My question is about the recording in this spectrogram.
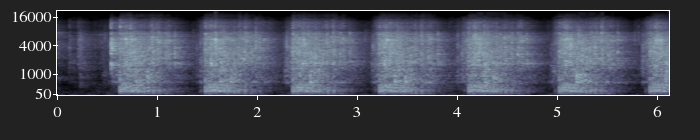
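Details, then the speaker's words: Echo SRM 225 line trimmer with a brand new spark plug fitted and compression feeling adequate: steady pull-cord rasps about once a second with no firing or catch. It cranks but never starts. "well still nothing uh maybe now we know why the pull starter was broke somebody must have pulled it so much that it broke the spring"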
